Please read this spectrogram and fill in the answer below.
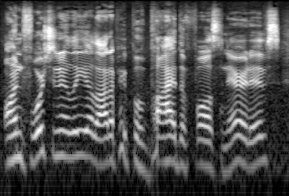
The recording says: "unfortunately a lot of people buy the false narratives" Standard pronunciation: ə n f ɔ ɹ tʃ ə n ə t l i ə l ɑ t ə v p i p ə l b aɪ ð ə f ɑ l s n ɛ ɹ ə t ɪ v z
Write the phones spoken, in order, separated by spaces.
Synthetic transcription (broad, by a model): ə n f ɔ ɹ tʃ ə n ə t l i ə l ɑ t ə v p i p l b aɪ ð ə f ɑ l s n ɛ ɹ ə t ɪ v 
